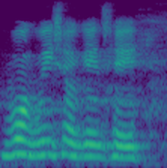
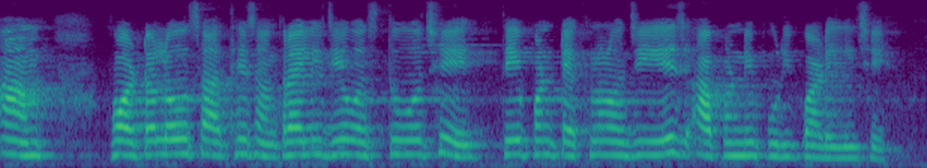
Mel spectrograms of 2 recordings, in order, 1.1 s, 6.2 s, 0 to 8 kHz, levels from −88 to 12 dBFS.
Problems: background sounds at intervals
